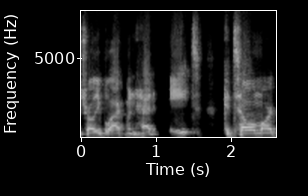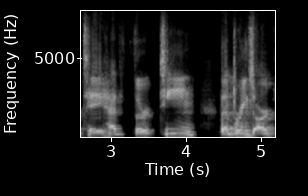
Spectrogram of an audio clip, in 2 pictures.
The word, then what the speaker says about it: Marte: I did not check martel's numbers from yesterday so Marte come on get it right at least at least pronounce the guy's name right Martel Marte it doesn't [ __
